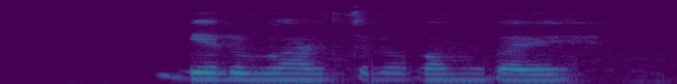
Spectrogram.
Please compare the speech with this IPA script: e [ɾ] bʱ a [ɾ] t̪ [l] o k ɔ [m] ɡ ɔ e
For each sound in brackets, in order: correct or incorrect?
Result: correct, correct, incorrect: ɾ, correct

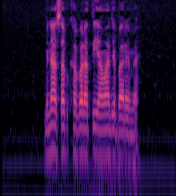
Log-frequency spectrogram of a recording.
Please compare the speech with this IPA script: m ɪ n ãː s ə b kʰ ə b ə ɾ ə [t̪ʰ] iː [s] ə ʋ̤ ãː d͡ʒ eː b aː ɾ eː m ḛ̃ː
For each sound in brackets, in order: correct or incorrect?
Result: incorrect: t̪, incorrect: none

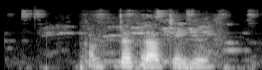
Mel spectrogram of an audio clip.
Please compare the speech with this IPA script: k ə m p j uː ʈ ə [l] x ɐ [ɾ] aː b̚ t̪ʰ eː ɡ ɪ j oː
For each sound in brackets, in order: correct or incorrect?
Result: incorrect: ɾ, correct

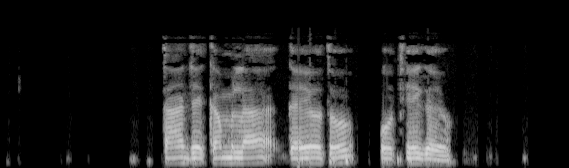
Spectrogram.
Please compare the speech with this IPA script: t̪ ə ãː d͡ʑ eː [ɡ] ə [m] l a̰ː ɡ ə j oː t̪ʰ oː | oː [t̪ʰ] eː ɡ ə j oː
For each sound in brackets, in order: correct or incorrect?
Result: incorrect: k, correct, correct

